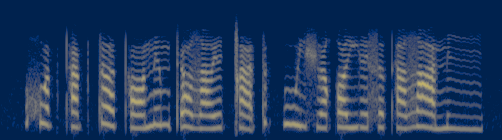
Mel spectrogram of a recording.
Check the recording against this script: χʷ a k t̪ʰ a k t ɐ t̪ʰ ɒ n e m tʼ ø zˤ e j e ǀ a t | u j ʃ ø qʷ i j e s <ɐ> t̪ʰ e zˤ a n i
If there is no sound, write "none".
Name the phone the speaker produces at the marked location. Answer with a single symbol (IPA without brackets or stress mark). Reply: ə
